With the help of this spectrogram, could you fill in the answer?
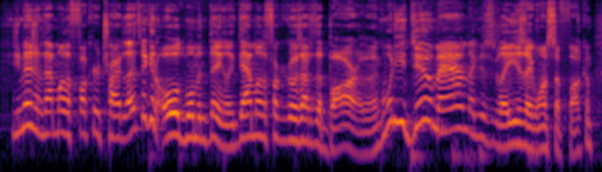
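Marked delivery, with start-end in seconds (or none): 3.8-4.7 high-pitched imitated questioner; mock bar small talk. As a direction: ask it high, playing the curious stranger. Acts out bar chat-up question.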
